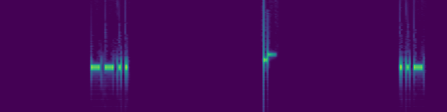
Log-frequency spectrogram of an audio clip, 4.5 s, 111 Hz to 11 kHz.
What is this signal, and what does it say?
Morse code, heard as a keyed tone, about 36 wpm, 700 Hz. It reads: Z U
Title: Single Letters - Phonetic Pronunciation 35wpm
